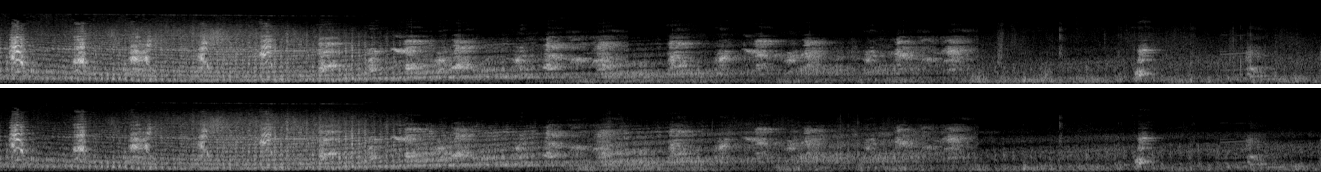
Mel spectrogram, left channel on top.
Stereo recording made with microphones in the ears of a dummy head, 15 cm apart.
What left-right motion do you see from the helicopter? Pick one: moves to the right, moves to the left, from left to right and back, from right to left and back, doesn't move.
moves to the right.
